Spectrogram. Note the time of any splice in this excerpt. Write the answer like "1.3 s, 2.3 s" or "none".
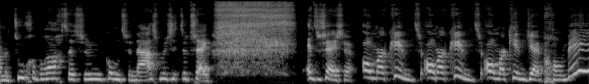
4.4 s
